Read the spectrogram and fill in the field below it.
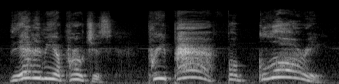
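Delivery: rally the troops with all you've got; battle cry. Acted. Commander rallying troops before battle.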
